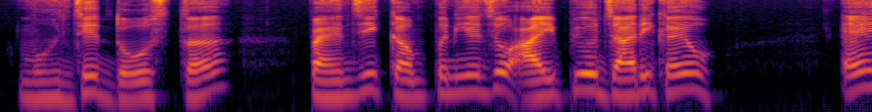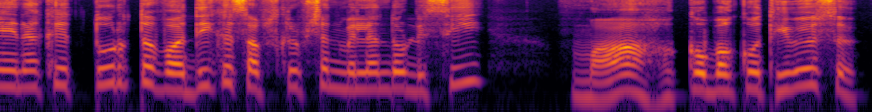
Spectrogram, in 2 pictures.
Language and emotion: Sindhi, surprised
